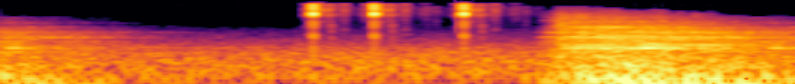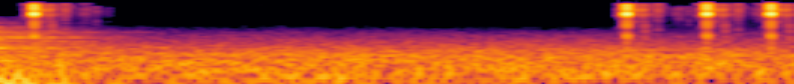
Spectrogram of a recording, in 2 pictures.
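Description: Menu clicks tick sharply.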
